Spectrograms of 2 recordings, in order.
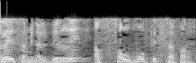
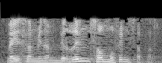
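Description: First: The article is pronounced with an l sound. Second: The article is pronounced with an m sound. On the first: It is the standard form of the phrase. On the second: It follows the dialect of the sick man. "sesuai dengan dialek orang yang sakit tadi"

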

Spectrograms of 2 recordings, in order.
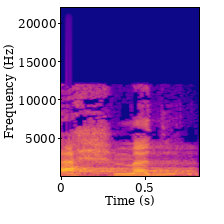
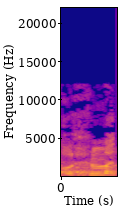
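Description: First: The word begins with an a vowel. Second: The word begins with a u vowel. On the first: The speaker calls it right. "Ada Ahmad" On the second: The speaker calls it wrong. "Tada Uhmad"

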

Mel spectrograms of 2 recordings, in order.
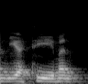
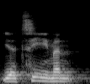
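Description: First: The t sound is crisp with no hiss. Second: The t sound carries a hissing s quality. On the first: The speaker calls it right. "والتاء تخرج من طرف اللسان مع الحنك الأعلى" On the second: The speaker calls it wrong. "البعض يشرب التاء رائحة السين، هذا خطأ"

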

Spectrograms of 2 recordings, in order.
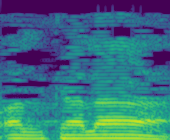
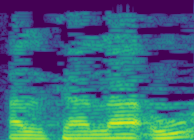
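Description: First: The word ends in a long vowel without a stop. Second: The word ends with a glottal stop before the vowel. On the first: "tanpa hamzah" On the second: "dengan hamzah"

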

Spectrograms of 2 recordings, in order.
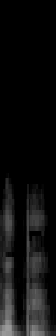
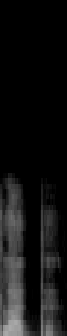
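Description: First: The stress is on the last syllable. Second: The stress is on the first syllable. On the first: This is how people in Russia commonly say it. The speaker calls it wrong. "в Москве говорят «латте»" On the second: This follows the original Italian pronunciation. The speaker calls it right. "слово-то итальянское, и по-хорошему надо говорить «латте»"

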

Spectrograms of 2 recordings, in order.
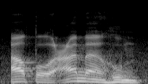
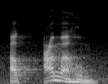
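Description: First: The t is released with a short bouncing echo. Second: The t is stopped with no bouncing release. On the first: The speaker calls it right. "dia dibaca qalqalah. Ada suara pantulan dari huruf ta" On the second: The speaker calls it wrong. "mengucapkan huruf ta bersukun tanpa qalqalah atau tanpa pantulan"

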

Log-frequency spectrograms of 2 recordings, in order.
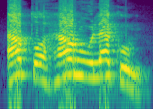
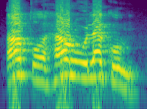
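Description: The two takes are said the same way.

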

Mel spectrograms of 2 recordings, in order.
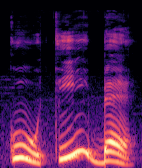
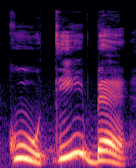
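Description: The two takes are said the same way.

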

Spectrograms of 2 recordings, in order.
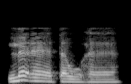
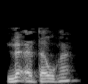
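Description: First: The vowel after the hamza is long. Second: The vowel after the hamza is short. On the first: They would have given it. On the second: They would have come to it and done it.

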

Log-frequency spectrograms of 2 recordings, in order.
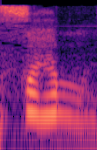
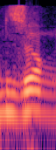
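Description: First: The name ends with an 'an' sound. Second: The name ends with an 'ong' sound. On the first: The speaker calls it right. "cuma bacanya apa? Kayak Zhan" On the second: The speaker calls it wrong. "Bukan Zhong ya"

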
